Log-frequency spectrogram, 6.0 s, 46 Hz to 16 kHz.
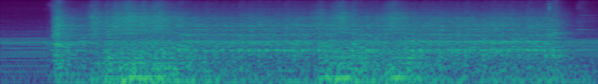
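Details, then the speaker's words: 1979 Chevy Caprice, unstarted for at least 2 years, cranked with 2-stroke oil and gas in the cylinders: starter churns about five seconds with uneven compression beats and one small pop, never catching; cranks but won't start. "No fuel yet."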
